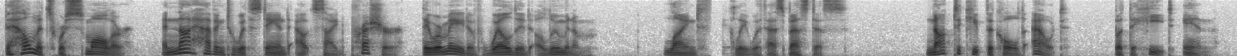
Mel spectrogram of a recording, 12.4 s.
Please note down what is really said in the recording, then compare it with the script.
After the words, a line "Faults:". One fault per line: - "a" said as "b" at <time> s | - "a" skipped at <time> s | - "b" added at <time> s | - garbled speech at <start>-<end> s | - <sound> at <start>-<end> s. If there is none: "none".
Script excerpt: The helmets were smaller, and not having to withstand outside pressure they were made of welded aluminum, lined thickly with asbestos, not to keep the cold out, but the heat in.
The helmets were smaller, and not having to withstand outside pressure they were made of welded aluminum, lined thickly with asbestos, not to keep the cold out, but the heat in.
Faults:
- dropout at 7.1-7.2 s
